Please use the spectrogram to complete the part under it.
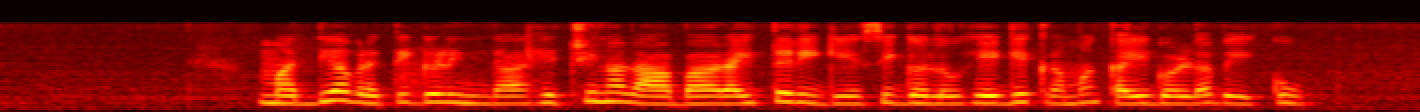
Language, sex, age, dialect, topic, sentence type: Kannada, female, 25-30, Coastal/Dakshin, agriculture, question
